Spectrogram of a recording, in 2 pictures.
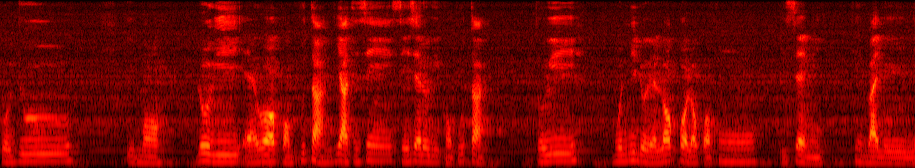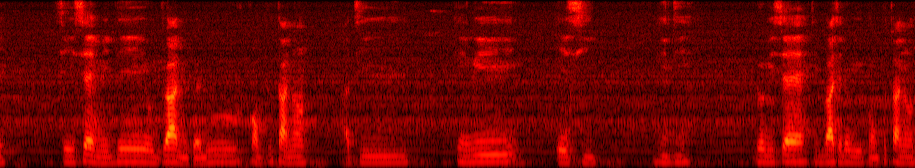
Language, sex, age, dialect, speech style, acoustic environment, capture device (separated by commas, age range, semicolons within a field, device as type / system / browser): Yoruba, male, 25-34, Nigeria - Lagos Yoruba, focused, appliances, mobile / Linux / Chrome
